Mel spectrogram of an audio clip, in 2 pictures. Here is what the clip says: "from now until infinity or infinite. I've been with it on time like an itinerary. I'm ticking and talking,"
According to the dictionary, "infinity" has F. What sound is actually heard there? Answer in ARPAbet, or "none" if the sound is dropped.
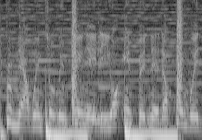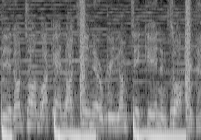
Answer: P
